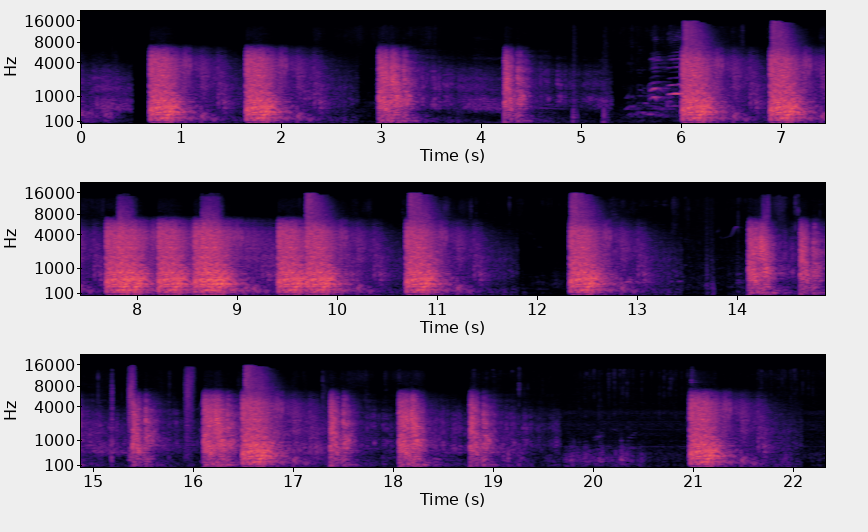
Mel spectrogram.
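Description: A long volley of gunshots: about twenty loud single shots at uneven intervals, each trailing off in a short echo, coming thickest in the middle stretch and thinning out near the end.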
